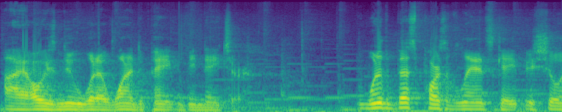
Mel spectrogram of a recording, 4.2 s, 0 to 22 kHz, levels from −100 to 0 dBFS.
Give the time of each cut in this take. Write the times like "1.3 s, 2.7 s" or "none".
none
